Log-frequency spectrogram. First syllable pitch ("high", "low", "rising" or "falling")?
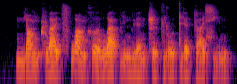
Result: high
